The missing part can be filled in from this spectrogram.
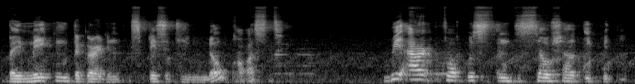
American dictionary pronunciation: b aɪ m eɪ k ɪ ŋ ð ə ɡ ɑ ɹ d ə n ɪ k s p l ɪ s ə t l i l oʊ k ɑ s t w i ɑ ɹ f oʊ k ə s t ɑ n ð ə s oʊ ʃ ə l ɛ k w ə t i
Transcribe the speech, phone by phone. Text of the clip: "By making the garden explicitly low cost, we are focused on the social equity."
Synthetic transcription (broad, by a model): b aɪ m eɪ k ɪ ŋ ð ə ɡ ɑ ɹ d ə n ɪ k s p l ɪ s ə t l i l oʊ k ɑ s t w i ɑ ɹ f oʊ k ə s t ɑ n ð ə s oʊ ʃ ə l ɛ k w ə t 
